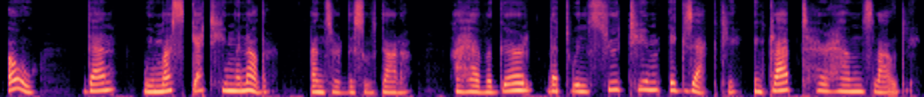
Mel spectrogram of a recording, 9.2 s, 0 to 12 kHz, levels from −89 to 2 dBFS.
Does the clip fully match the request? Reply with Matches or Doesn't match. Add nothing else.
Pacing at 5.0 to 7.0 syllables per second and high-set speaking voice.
Doesn't match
